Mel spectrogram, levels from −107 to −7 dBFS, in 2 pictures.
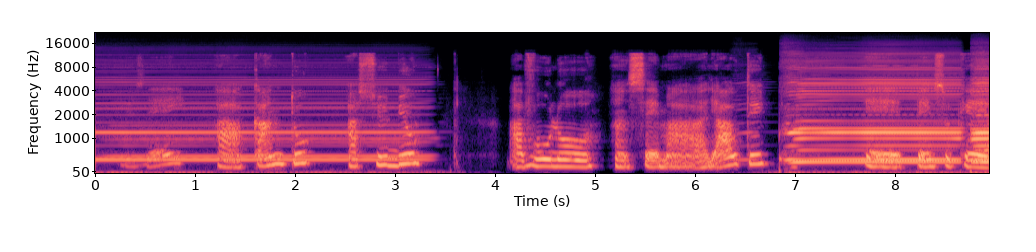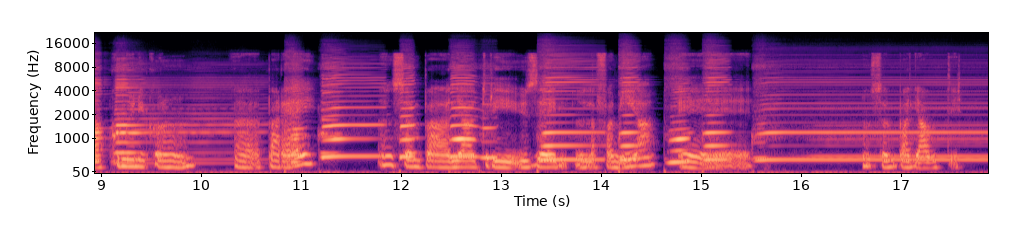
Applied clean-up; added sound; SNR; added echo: none; Harmonica; 0 dB; none.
